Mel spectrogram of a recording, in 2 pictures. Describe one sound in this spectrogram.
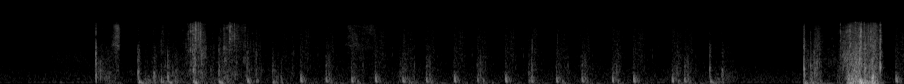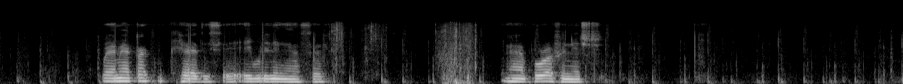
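Footsteps patter quickly and steadily.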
